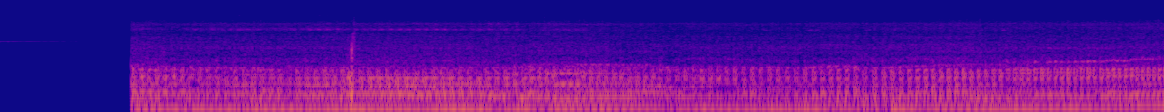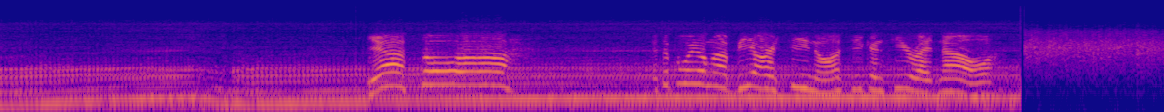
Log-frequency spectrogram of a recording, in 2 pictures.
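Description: A motorcycle engine runs close by, rising in pitch as it speeds up.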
